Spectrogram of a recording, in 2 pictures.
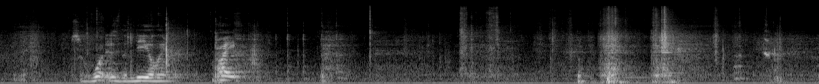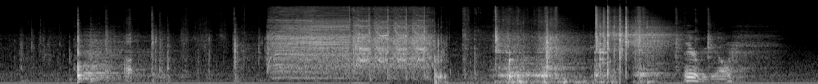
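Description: Plastic pipe fittings click and knock.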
